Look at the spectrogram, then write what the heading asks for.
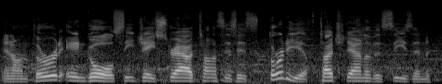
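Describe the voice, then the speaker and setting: A man doing live radio play-by-play, moving between measured setup and urgent calls. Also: a little high. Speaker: play-by-play sports announcer. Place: outdoor stadium broadcast position. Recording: background noise of an outdoor stadium.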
